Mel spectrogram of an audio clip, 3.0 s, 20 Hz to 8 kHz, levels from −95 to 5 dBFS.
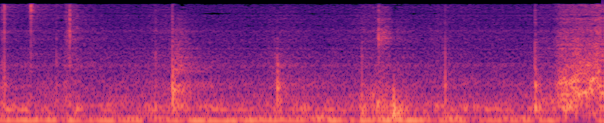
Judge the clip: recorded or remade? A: remade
